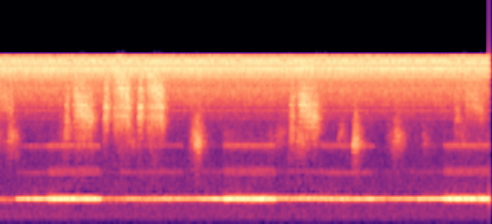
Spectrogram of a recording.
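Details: Crickets in Bulgarian grass on a warm summer night, recorded in surround sound, give a constant piercing trill that brightens briefly now and then, accompanied by faint very high chirps from other insects.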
